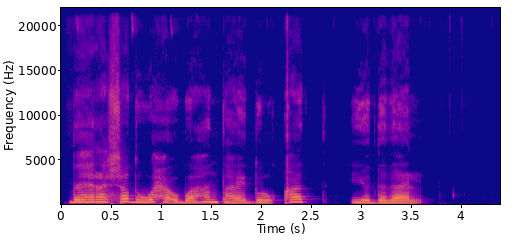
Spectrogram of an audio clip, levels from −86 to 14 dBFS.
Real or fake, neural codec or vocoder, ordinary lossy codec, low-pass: fake; vocoder, 44.1 kHz, 128 mel bands every 512 samples, BigVGAN v2; none; none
